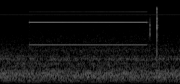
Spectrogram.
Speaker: so this will check that the circuit completes and there you go you can hear the buzz which means it's making a circuit when that is pressed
